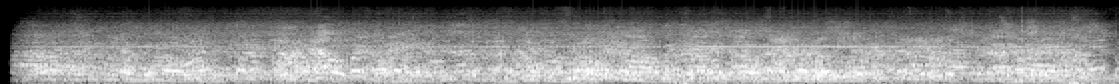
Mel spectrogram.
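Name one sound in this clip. A crowd of men and women chatter indoors.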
